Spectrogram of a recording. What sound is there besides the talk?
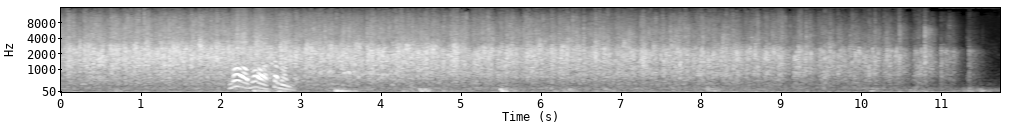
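audience applause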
